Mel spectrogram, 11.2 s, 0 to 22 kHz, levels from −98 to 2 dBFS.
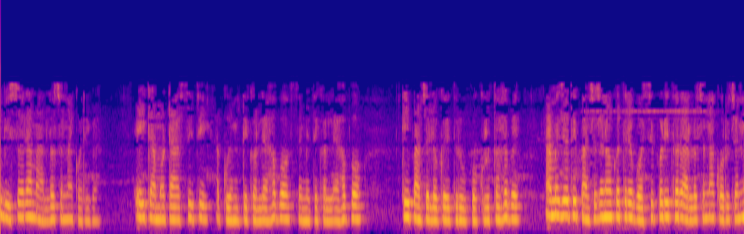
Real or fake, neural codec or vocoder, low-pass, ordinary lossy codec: real; none; 7.2 kHz; MP3, 24 kbps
